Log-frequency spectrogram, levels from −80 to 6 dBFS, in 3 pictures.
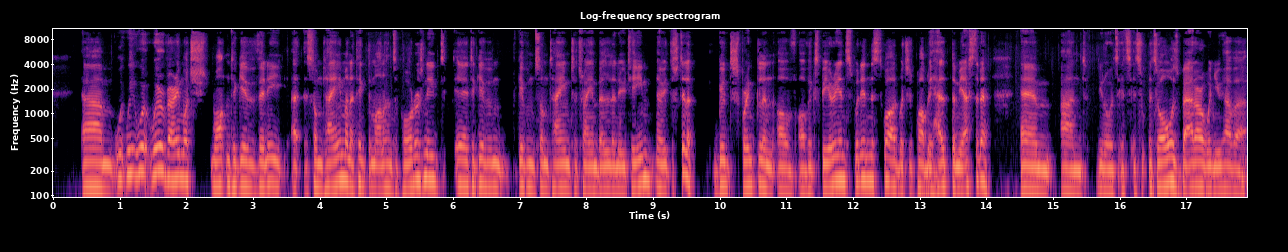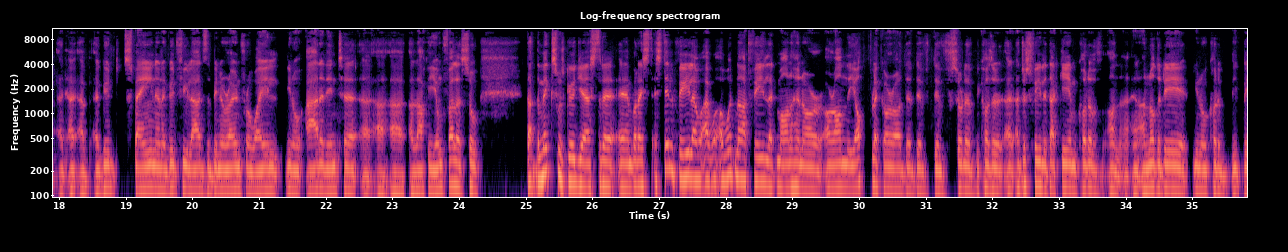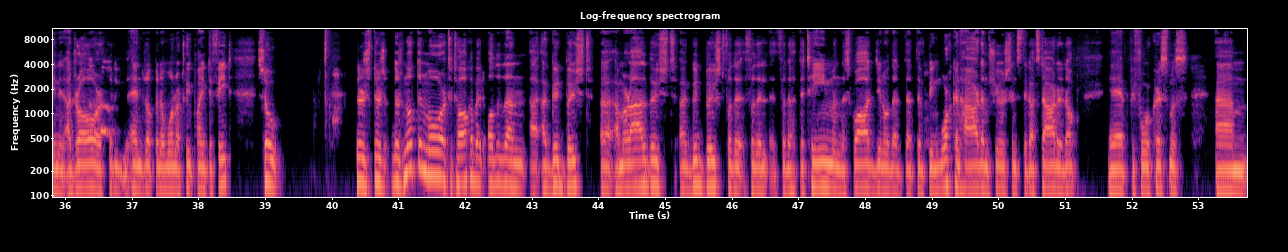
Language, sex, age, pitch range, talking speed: English, male, 20-39, 110-135 Hz, 235 wpm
